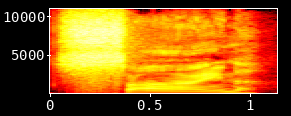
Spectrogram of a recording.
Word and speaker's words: sine: and cost it's not you pronounce this sign long I you pronounce this cosine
